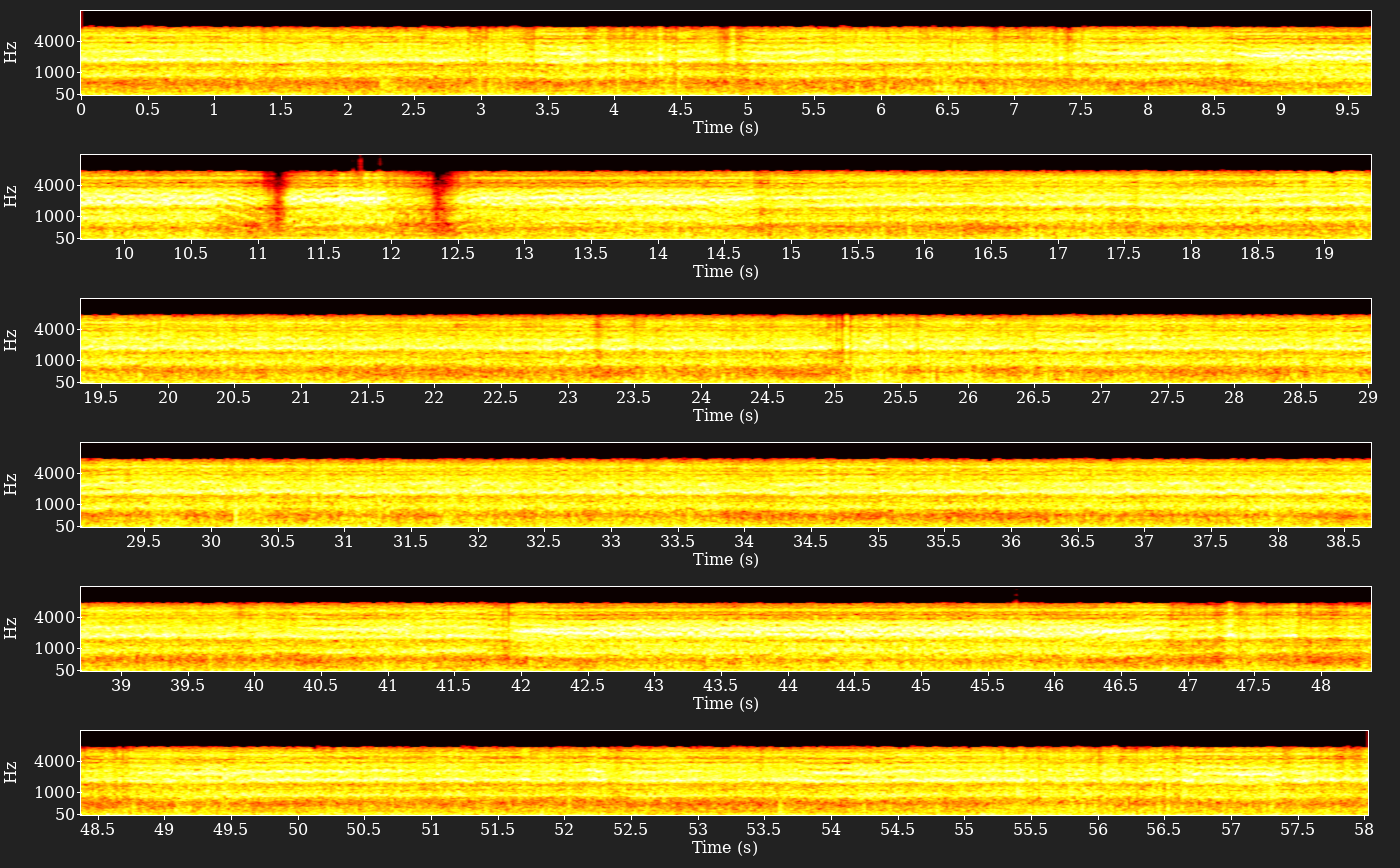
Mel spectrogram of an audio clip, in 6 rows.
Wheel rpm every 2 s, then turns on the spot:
230, 230, 230, 230, 210, 110, 160, 210, 230, 220, 230, 230, 240, 230, 230, 230, 230, 230, 230, 230, 220, 200, 200, 220, 220, 230, 230, 230, 220.
none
